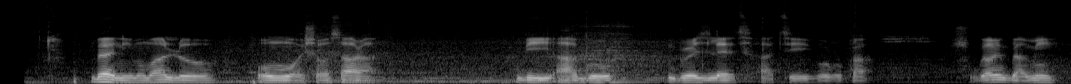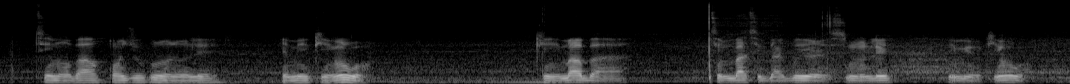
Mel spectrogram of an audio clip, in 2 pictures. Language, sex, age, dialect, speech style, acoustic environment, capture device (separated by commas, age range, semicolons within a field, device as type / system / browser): Yoruba, male, 18-24, Nigeria - Lagos Yoruba, relaxed, traffic, mobile / Linux / Chrome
